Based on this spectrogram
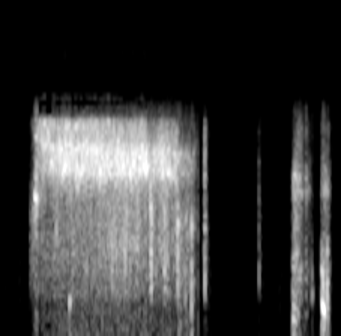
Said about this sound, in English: If I had a clapper, I'd give her applause.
